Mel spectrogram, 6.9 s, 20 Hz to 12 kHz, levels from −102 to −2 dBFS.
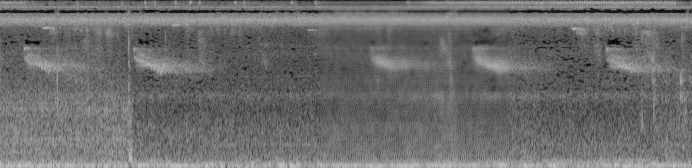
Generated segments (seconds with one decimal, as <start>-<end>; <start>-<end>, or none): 3.2-5.1

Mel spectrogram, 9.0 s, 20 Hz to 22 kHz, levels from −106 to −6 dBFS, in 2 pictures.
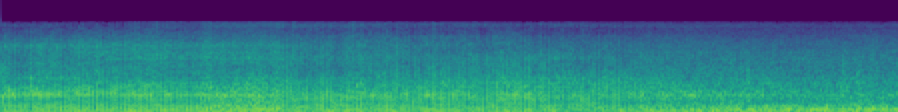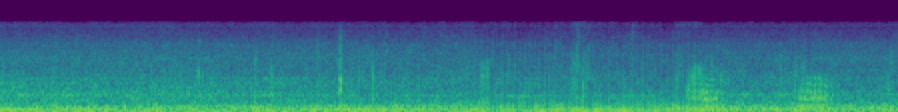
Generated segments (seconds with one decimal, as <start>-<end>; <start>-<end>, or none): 0.0-1.0; 1.4-3.2; 6.9-8.0

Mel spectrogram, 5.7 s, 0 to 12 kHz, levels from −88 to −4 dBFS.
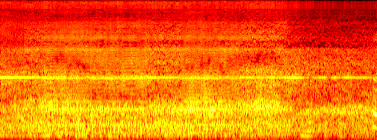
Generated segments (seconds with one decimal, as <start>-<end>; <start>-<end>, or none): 0.7-2.2; 2.7-3.6

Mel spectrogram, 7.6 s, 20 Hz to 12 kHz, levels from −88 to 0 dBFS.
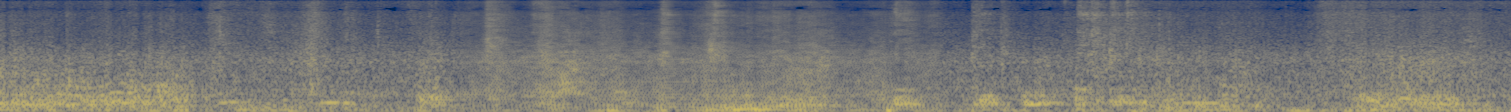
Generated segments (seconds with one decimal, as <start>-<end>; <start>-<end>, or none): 2.3-4.7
